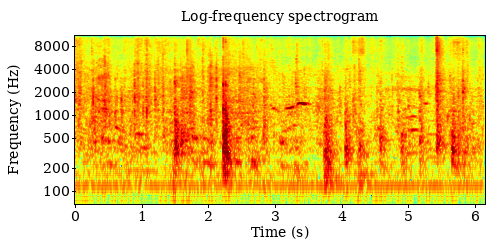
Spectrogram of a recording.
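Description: Classroom background of students' low chatter and paper rustling as packets and sheets are handled, with a few sharp knocks, the loudest about two seconds in and another near the end.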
